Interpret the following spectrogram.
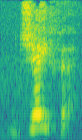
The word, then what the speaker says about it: Japheth: I mispronounced his name throughout this entire reading. His name is Japheth.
